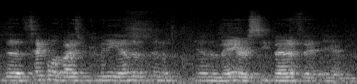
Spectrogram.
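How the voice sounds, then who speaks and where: A man's voice: sits high, little pitch movement, very fast. A man from a regional planning agency, briefing a city council in an easygoing, explanatory way. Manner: explanatory, easygoing, chuckles at own asides. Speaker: regional transportation planning staff presenter. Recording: echoey chamber, distant mic, clear background noise.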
